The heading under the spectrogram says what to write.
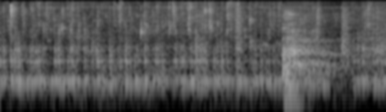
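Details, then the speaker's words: Old gas boiler with leaking relief valve; steady trickle and splash of water running back through the feeder as its rubber check valve (backflow preventer) leaks by, not heavily but enough. "there's a check valve rubber check valve in it it's leaking by you see how it's leaking yeah not crazy but enough to"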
